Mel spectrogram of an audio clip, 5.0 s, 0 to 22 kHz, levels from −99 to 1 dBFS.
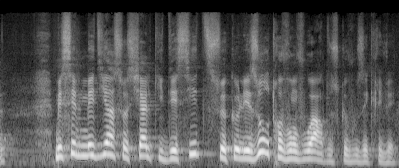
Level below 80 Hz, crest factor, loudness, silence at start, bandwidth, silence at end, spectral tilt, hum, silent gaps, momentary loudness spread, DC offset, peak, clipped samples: -56 dBFS; 14 dB; -16 LUFS; 0 s; 17 kHz; 0.05 s; -5.5 dB/octave; none; none; 13 LU; under 0.1%; -2 dBFS; under 0.1%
